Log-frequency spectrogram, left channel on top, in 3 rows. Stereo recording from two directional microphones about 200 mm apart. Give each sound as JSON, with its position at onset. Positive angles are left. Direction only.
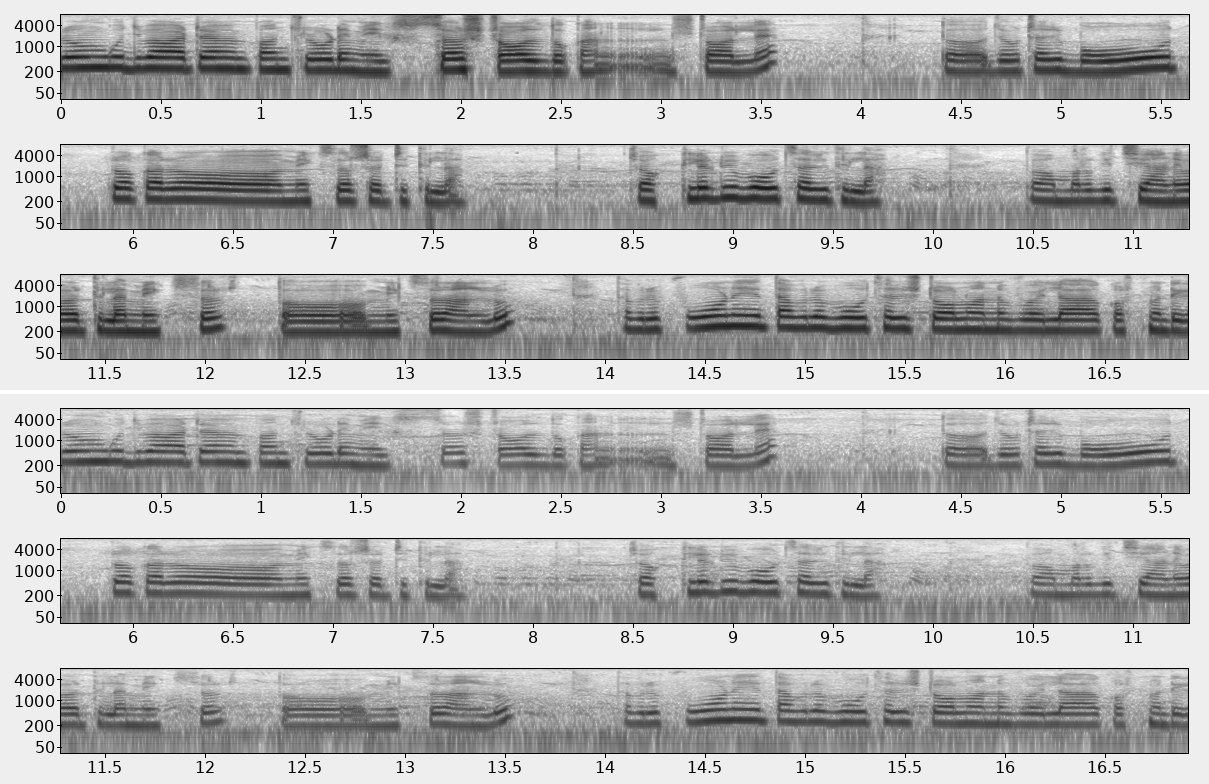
{"t": 0.0, "sound": "speech", "side_deg": 35}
